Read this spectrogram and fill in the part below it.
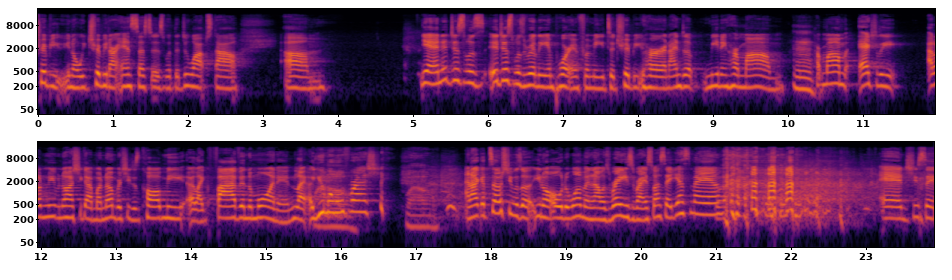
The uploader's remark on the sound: Live At The Apollo. A live audience at the Apollo Theater contributes ideas. This conversation was programmed as part of The Apollo’s Uptown Hall series. The podcast episodes are lightly edited from our live broadcasts.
